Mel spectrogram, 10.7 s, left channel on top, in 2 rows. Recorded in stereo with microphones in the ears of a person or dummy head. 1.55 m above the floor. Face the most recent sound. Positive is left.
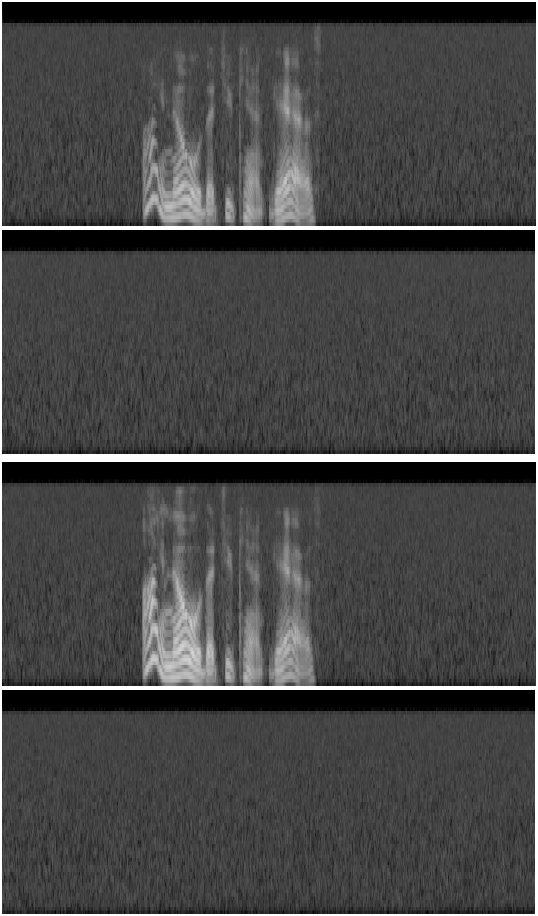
turn(degrees=25)  # may be behind; listen again after turning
